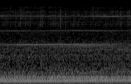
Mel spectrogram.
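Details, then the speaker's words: 1908 Spencer Turbine central vacuum repulsion-start induction motor, about 115 years old, running uncoupled from the impeller after reassembly with new bearings: steady even hum with constant high whine, no knocking; much quieter, healthy motor (vibration later traced to unbalanced impellers). "now reassembled with new bearings you can hear how much quieter the motor"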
